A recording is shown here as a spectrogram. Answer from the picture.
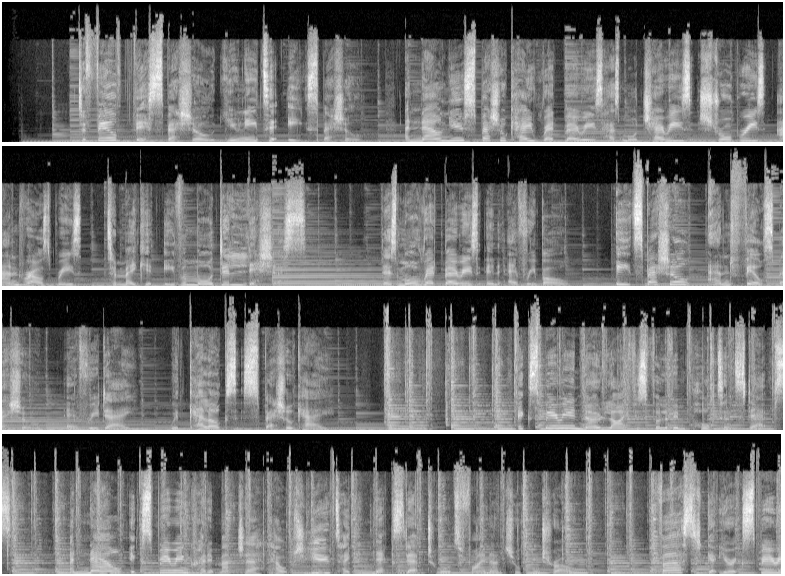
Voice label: Commercials

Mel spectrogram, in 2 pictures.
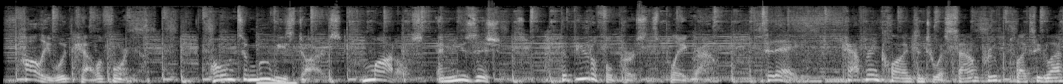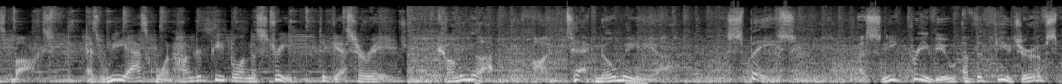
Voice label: narration

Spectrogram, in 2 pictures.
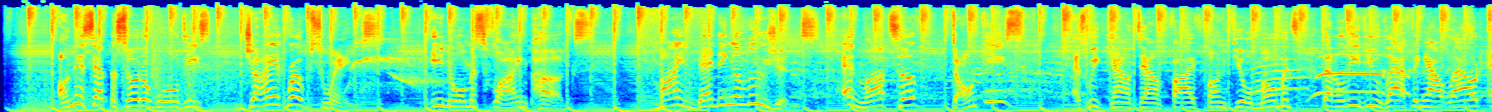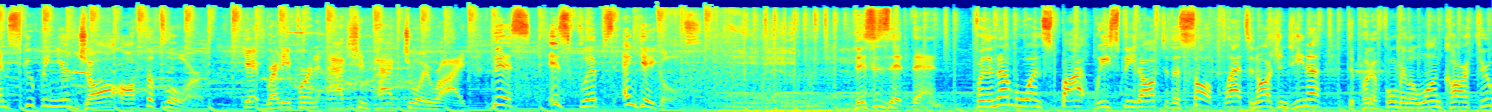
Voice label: Narration

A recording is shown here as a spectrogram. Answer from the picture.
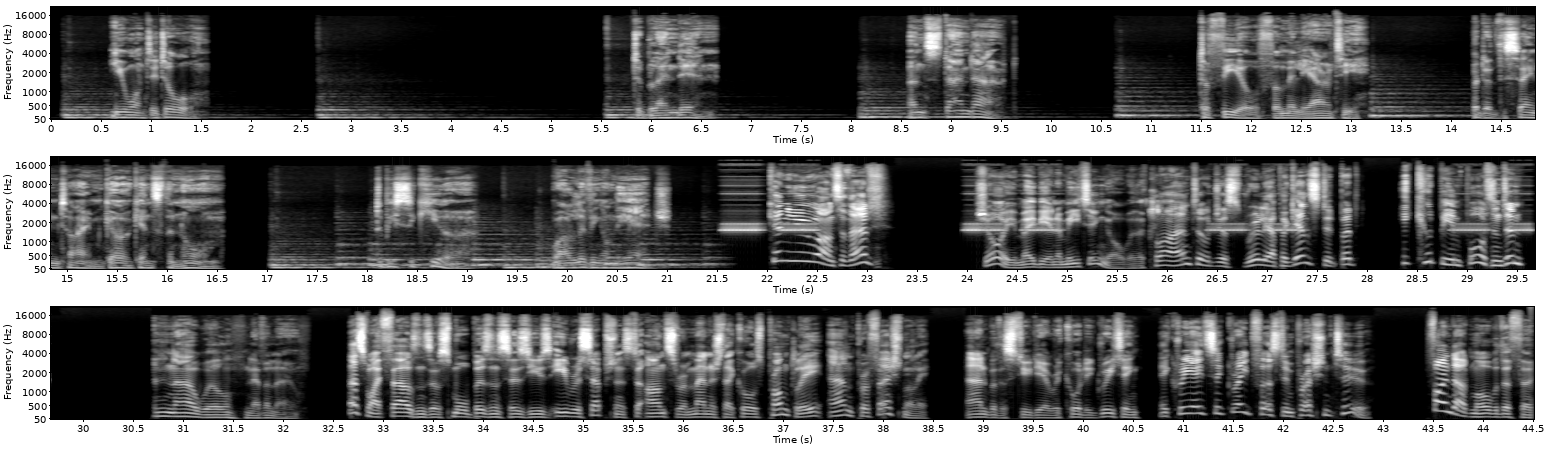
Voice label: Commercials

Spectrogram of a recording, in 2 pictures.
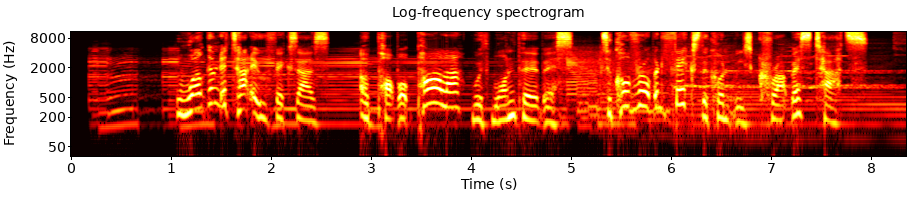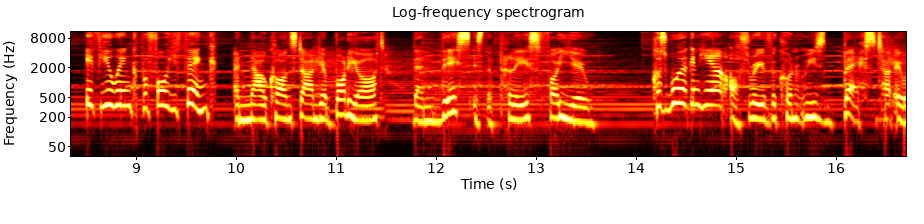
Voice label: Narration

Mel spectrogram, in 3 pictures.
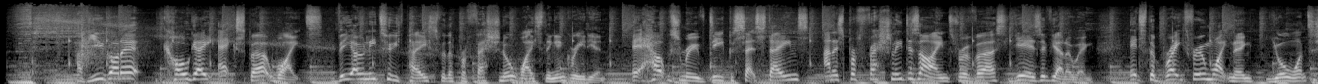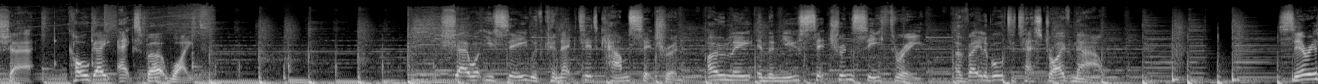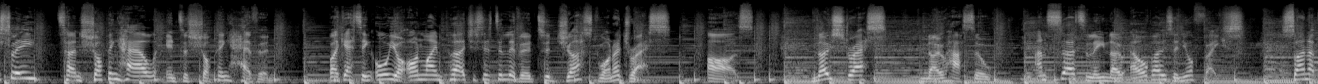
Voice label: Commercials

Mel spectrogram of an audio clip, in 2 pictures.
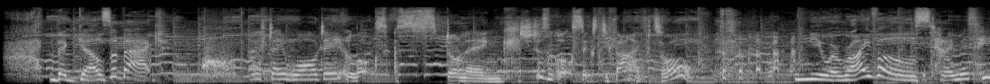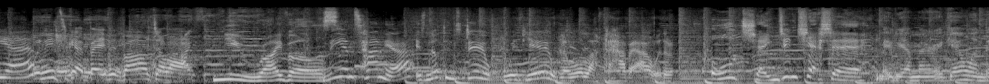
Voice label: Promos

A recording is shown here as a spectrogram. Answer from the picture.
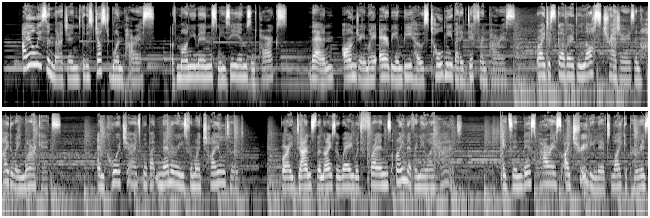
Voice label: Commercials

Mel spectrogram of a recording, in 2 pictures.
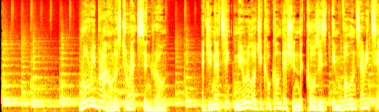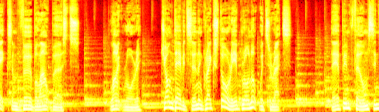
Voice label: Narration

